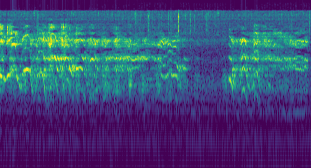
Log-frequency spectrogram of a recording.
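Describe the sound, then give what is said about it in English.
A high, shrill otter squeak, two bursts of harsh, wavering, whinny-like squealing, the first long and loud, the second shorter after a brief pause, with no talking. “Squeak.”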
